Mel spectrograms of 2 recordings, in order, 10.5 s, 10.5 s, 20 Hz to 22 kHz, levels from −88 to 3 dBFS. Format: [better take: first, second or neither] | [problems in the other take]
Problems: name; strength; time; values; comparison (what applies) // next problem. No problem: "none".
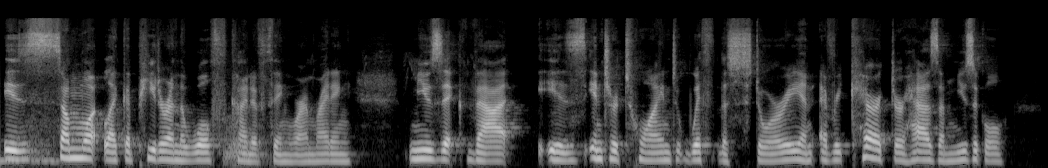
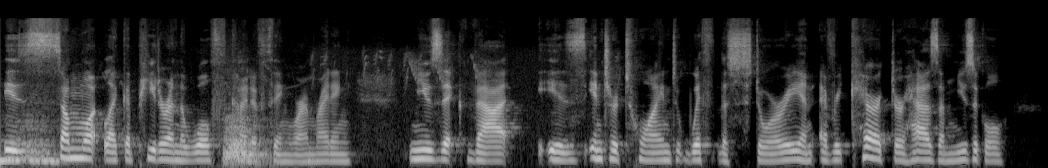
first | animal sounds; loud; until 6 s; 6 dB below the speech; faint in the first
